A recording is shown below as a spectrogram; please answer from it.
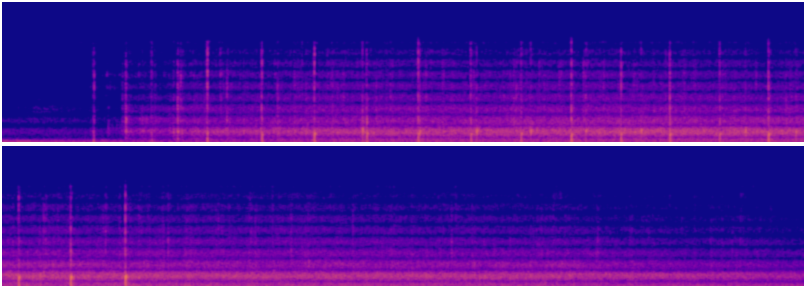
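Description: Audience applause. One person's sharp claps sound close by through the first four or five seconds over the crowd's clapping, which then carries on evenly and fades toward the end.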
